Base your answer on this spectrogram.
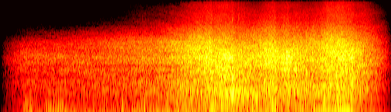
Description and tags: Location, st Pol De mar, near the beach, monsters run not so far...
ambient, car, delhi, india, minidisc, recorded, sound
